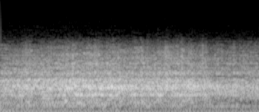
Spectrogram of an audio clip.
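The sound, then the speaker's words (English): The Freedom Train speeds past in a continuous, loud rumble, its churning noise steady throughout with no voices. “Yes, here too the Freedom Train brings again the spirit of Washington, Jefferson, Lincoln, and Lee.”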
